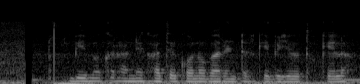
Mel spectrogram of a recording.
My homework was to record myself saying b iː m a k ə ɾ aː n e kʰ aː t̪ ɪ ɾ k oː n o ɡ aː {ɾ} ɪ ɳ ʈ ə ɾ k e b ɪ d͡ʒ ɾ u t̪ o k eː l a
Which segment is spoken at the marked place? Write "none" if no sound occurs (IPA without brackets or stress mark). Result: ɾ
